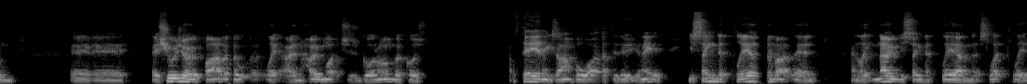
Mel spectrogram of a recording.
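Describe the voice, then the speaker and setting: A man's voice: on the low side, roomy sound, rough recording. A middle-aged Scottish man with a Dundee accent, telling career anecdotes in a casual, rambling interview style with frequent restarts. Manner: rambling, often restarts phrases mid-thought. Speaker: interview guest, after-dinner impressionist.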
